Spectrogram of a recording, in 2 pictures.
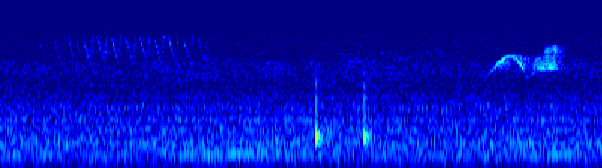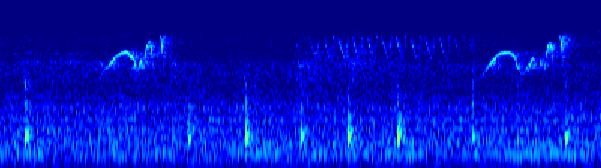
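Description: A songbird calling outdoors: a short phrase, an arching whistle followed by quick rising notes, given three times about every second and a half, with faint high trills around it. Irregular sharp clicks or taps are scattered throughout and stand out as the loudest sounds.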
